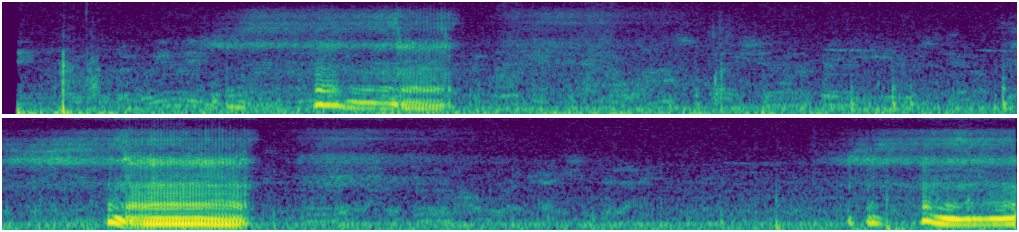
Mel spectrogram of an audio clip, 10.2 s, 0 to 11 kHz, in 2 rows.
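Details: Beagle napping, recorded April 12, 2009: loud rattling snores every few seconds, about three in ten seconds, over quiet room noise; snoring.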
